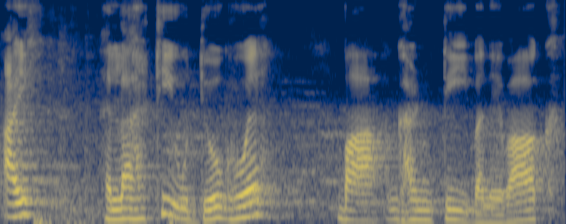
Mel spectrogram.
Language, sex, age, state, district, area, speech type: Maithili, male, 45-60, Bihar, Madhubani, rural, spontaneous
